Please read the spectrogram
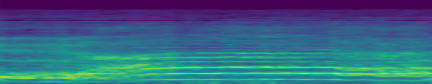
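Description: Male Carnatic vocalist singing a melodic phrase. His voice dips in pitch in the first half second, then holds a long steady note.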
